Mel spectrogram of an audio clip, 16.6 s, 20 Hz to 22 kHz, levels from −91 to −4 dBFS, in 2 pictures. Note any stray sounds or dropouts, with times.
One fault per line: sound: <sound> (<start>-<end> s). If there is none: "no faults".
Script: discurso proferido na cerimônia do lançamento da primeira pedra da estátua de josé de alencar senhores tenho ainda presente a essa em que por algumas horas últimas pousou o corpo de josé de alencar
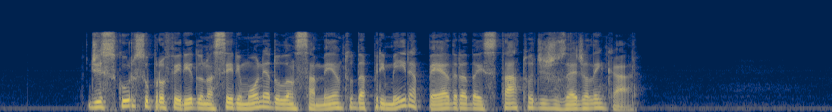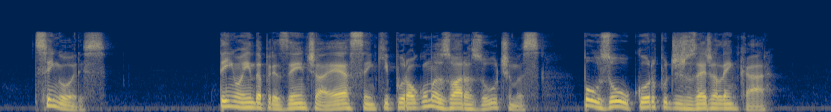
no faults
